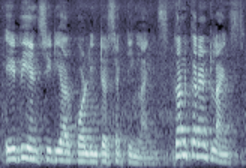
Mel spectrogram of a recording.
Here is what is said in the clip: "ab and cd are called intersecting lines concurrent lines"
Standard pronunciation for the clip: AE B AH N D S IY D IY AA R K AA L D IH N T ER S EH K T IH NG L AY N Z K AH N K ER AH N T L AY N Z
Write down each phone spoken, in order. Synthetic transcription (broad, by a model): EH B AH N D S IY D IY AA R K AA L D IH N T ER S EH K T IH NG L AY N S K AH N K ER AH N T L AY N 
